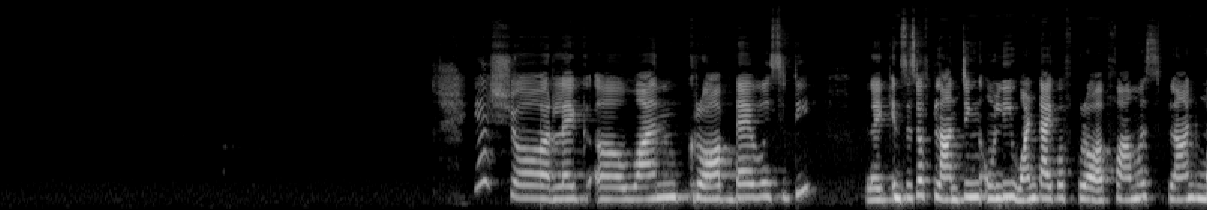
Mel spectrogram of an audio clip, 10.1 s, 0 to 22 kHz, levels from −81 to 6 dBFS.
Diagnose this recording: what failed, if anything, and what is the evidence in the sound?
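At 4.5 s the speech and the background noise jump up together, by about 4 dB, in a single step. Nothing in the sound itself explains it. Because both rise at once, the change happened at the input, not in the talker. This is a microphone volume stepped up by call processing. Automatic gain control judged the input too quiet and raised the device's input level in one move.

From 7.39 s to the end of the clip, the speech suddenly runs fast, at about 1.65 times normal speed. The pitch does not rise with it. The delivery turns rushed. This is a time-stretched section. Software likely squeezed this part to fit a shorter length. It held the pitch steady by dropping short slices of audio.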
